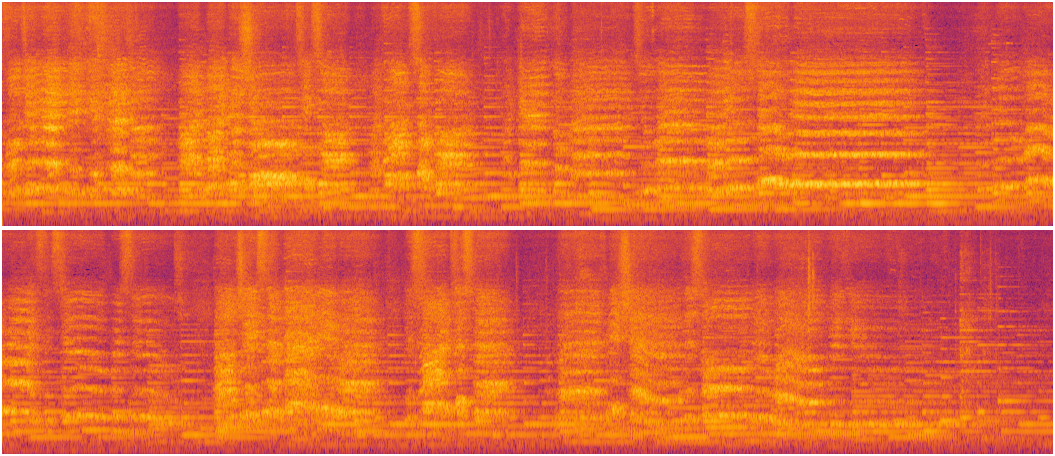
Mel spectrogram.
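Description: Sixth-grade children's choir singing a song in unison and parts, with a long held note about halfway through that is the loudest point.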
